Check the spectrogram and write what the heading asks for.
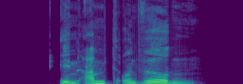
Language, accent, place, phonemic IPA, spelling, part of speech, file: German, Germany, Berlin, /ɪn ˈamt ʊnt ˈvʏʁdn̩/, in Amt und Würden, prepositional phrase, De-in Amt und Würden.ogg
- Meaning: in office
